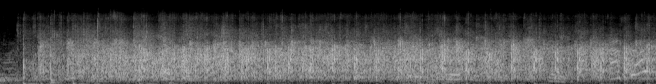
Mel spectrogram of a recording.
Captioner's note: applause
